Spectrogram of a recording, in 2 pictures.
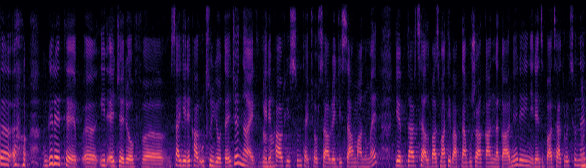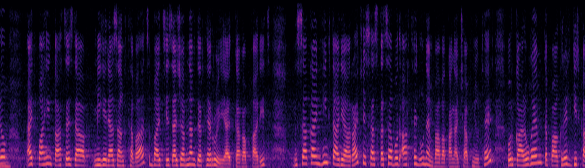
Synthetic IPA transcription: ɡəɾɛt̪ʰɛiɾɛd͡ʒɛɾɔvsɑjɛɾɛkʰɑjuɾut̪t͡sʰːunjɔt̪ʰɛd͡ʒənɑɛljɛɾɛtkʰɑɾuɾhisːunt̪ʰɛt͡ʃʰɔɾsɑuɾɛd͡ʒisɑhmɑnumɛɾ | jɛvd̪ɑɾt͡sʰjɑlbɑzmɑt̪ʰivɑknɑbuʒɑkɑnːəkɑɾnɛɾɛjiniɾɛnt͡sʰbɑt͡sʰɑt̪ɾut͡sʰjunːɛɾɔv | ɑjt̪pɑɦinkɑɾt͡sɛsʰd̪ɑmijɛɾɑzɑŋkt̪ʰəvɑt͡sbɑjt͡sʰjɛsɑjt̪ʒɑmɑnɑkd̪ɛrɦɛrujɛjiɑjt̪ɡɑʁɑpʰɑɾit͡sʰ | sɑkɑjnɦiŋɡt̪ɑɾiɑrɑt͡ʃʰjɛshɑskɑt͡sʰɑvːɔɾɑɾt̪ʰɛnunɛmbɑvɑkɑnɑt͡ʃʰɑpnjut̪ʰɛɾ | vɔɾkɑɾɔʁɛmt̪əpɑɡɾɛlɡiɾkɑ

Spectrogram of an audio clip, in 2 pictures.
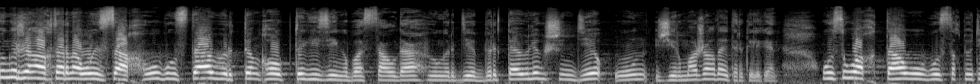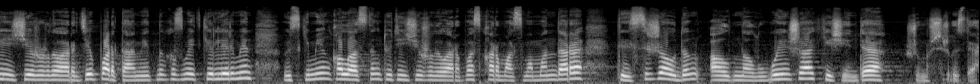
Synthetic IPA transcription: wɵŋɪɾʒɑɴɑlˠəqt̪ɑɾənɑwo̞jsɑqwo̞blˠəst̪ɑwɵɾt̪ːɪŋqʰɑwəp̚t̪əkʲʰe̞ze̞ŋʲɪbɑst̪ɑlˠd̪əwɵŋɪɾd̪e̞bɪɾt̪ʰæwlɪkɪʃɪnd̪e̞wo̞nʒijəɾmɑʒɑʁd̪ɑjt̪ʰæɾkʲe̞lɡʲe̞̰nwo̞səwɑqə̥t̪ːɑwo̞blˠəst̪əq̚t̪ʰɵt̪e̞nʃe̞ʒo̞ɾd̪ɑlˠɑɾəd̪e̞part̪amʲe̞nt̪ɪnɪɴqʰəzme̞t̪kʲe̞ɾle̞ɾɪme̞nwɵskʲeme̞ɴqʰɑlˠɑsənəɴt̪ʰɵt̪e̞nʃe̞ʒoɾd̪ɑlˠɑɾəbɑsqɑɾmɑsəmɑmɑnd̪ɑɾət̪ʰɪlsɪzʒɑwd̪əɴɑlˠd̪ənɑlˠubo̞jənʃɑkʲʰe̞ʃe̞nd̪ɪ | ʒ̥ʊməsʒ̥ʏɾɡʲɪ̰zd̪ɪ̰

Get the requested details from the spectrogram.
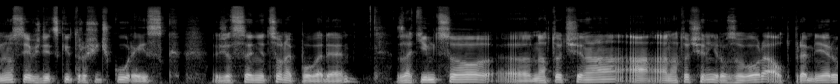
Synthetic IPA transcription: nost̪jɛvʒdɪt͡skɪt̪ɾoʃɪt͡ʃkuɾɪskʒɛsɛɲɛt͡so̞nɛpo̞vɛdɛzaciːmt͡so̞ | nat̪o̞t͡ʃɛnaːa̰nat̪o̞t͡ʃɛniːɾozɦo̞vo̞ɾa̰ʔot̪pɾɛmɪjɛɾo

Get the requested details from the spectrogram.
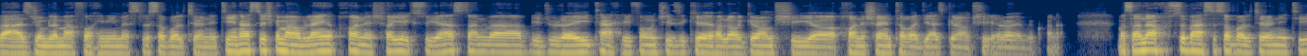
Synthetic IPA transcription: væːzd͡ʒo̞mle̞mæfɒːɦiːmiːme̞slesɒbɒlt̪ʰe̞ɾnit̪ʰiiːnhæst̪e̞ʃce̞mæʔmuːlæninxɒːne̞ʃhɒːjeje̞csuːje̞hæst̪ænvæje̞d͡ʒuːɾɒːjiːt̪ʰæhɾiːfe̞unt͡ʃʰiːziːcʰe̞ɦɒːlɒːɡɾɒːmʃiːjɒːxɒːne̞ʃhɒːjeent̪ʰe̞ɣɒːd̪iːæzɡɾɒːmʃḭʔe̞ɾɒːe̞miːkʰo̞̰næ̰n | mʔæsælænd̪æɾxo̞su̥se̞bæhse̞sɒbɒlt̪ʰe̞ɾnit̪ʰiː

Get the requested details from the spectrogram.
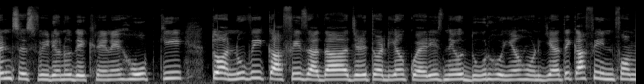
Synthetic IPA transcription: əɳʈsɪsʋiːɖijoːnũːd̪eːkʰɾeːneːɦoːpkɪ | t̪ʊɦaːnũːʋiːkaːfiːzjaːd̪aːd͡ʒeːɽeːt̪ʊaːɖɪjãːkʊʋɛːɾiːznẽːoːd̪uːɾɦoːijãːɦoːɳɡɪjãːt̪eːkaːfiːɪnfʰɔːɾm

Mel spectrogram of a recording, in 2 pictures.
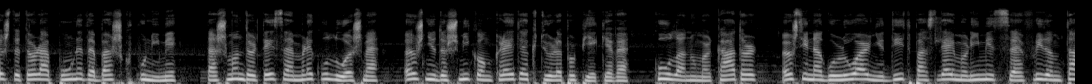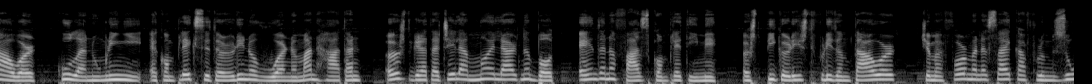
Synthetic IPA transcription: əʃt̪ət̪əɾapunɛðɛbaʃkpunimi | t̪aʃmənd̪əɾt̪ɛsaɛmɾɛkulˠuɛʃmɛ | əʃ̬t̪ɲəd̪əʃmikɔŋkɾɛt̪ɛkə̥t̪yɾɛpəɾpjɛkjɛvɛ | kulˠanuməɾkat̪əɾ | əʃt̪inaɡuɾuaɾɲəd̪it̪paslajməɾimit̪sɛfɾid̪əmt̪awəɾ | kulˠanumɾiɲiɛkɔmplɛksit̪ərinɔvuaɾnəmanɦat̪ən | əʃt̪ɡɾat̪at͡ʃɛlaməɛlaɾt̪nəbɔt̪̚ | ɛnd̪ɛnəfazkɔmplɛt̪imi | əʃt̪̚pikəɾiʃt̪fɾid̪əmt̪awəɾ | cəmɛfɔɾmənɛsajkafɾəmzu

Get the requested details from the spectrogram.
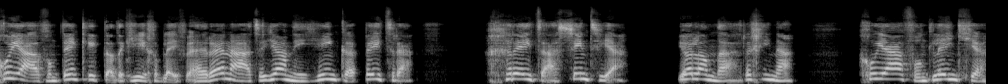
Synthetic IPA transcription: χujəaːvɔnt̚dɛŋkɪɡ̚dɑtɪkɦiːɹχəblḛjvə̰nrɛnaːtəjɑniɦɪŋkəpejtra̰ | χrejta̰sɪntʰia̰ | jolɑndarəχina | χujəaːv̥ɔntlejncə

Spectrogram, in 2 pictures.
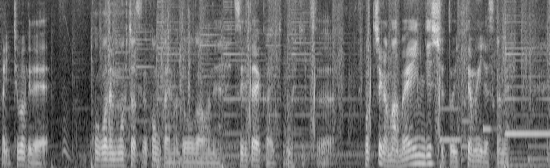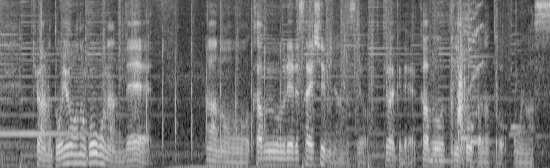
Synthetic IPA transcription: ha̰ḭt̪ːoiɯ̟βake̞d̪e̞̰ | ko̞ko̞d̪e̞mo̞ːçʲi̥t̪o̞t͡sɨkõ̞ŋkaino̰d̪o̞ːɡaβane̞çɨ̥t͡sɨɾʲit̪aikait̪o̞mo̞̰ːçi̥t̪o̞t͡sɨ̰ | ko̞tt͡ɕːiɡamaːme̞ːĩɲd̪iɕɨt̪o̞it̪ːe̞mo̞iːd̪e̞sɨ̥kane̞ | kʲo̞ːβanod̪o̞jo̞ːno̞ɡo̞ɡo̞nãnd̪e̞ | ano̞kʰabɯ̟oɯ̟ɾe̞ɾɯ̟saiɕɨːbʲinãnd̪e̞sɨjo̞̰t̪ːoi̟βake̞d̪e̞̰kʰabɯ̟ot̪ːe̞iko̞ːkanat̪o̞̰o̰mo̞imasɨ̥

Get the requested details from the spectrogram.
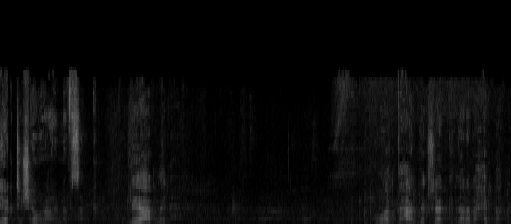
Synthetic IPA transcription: jækt̪eʃæːweɾʕa̰lænæfsæ̥k | leːʕabmenhæ | howːæʔent̪æʕand̪ækʃækːʔenːʔænæbeħebːhæ

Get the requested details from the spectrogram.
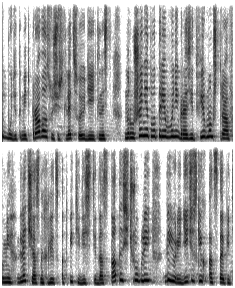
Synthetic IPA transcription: ɪbudʲɪt̪ɪmʲetʲpɾavəɐsʊɕːɪst̪vlʲætʲsvɐjudʲejɪtʲɪlʲnəsʲtʲnəɾʊʂɛnʲɪjəɛt̪əvət̪ɾʲe̞bəvənʲɪjəɡɾɐzʲit̪fʲirməmʂt̪ɾafəmʲɪd̪lʲɐt͡ɕasnɨxlʲit̪sɐt̪pʲɪtʲidʲɪsʲɪ̥tʲɪd̪ɐst̪at̪ɨsʲɪ̥t͡ɕrʊblʲejd̪lʲɐjʊɾʲɪdʲit͡ɕɪskʲɪxɐt̪st̪apʲɪtʲi

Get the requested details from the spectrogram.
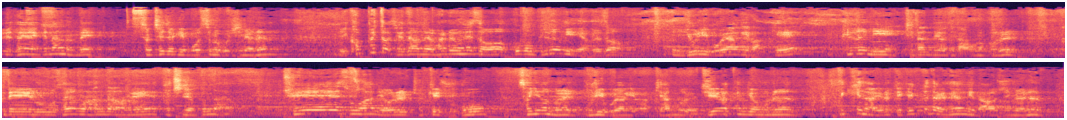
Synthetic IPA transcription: ɯɭsʰʌɲjʌŋik͈ɯnːanːɯnde̞ | t͡ɕʌnt͡ɕʰe̞d͡ʑʌɡinmoɭs͈ɯmɯɭpoɕʰimjʌnɯn | ikʰʌmpʰjutʰʌt͡ɕe̞danɯɭɸwaɾjoŋɦe̞s̬ʰʌp͈oɡɯnpʰiɭːɯmiɦejokɯɾe̞sʰʌ | ijuɾimojaɡepak̚k͈e | pʰiɭːɯmit͡ɕedandeʌd͡ʑinaonɯnɡʌɾɯɭ | kɯde̞ɾosʰʌɲjʌŋɯɭɦandaɯme̞put͡ɕʰimjʌnk͈ɯnːajo̰ | t͡ɕʰwe̞sʰoɦanjʌɾɯɭt͡ɕʌp̚k͈ed͡ʑuɡo | sʰʌɲjʌŋɯɭjuɾimojaɡepak͈eɦanɡʌejot͡ɕieɡatʰɯnɡjʌŋunɯn | tʰɯkʰinaiɾʌkʰe̞k͈ek͈ɯdaɡesʰʌjʌŋinaod͡ʑimjʌnɯn

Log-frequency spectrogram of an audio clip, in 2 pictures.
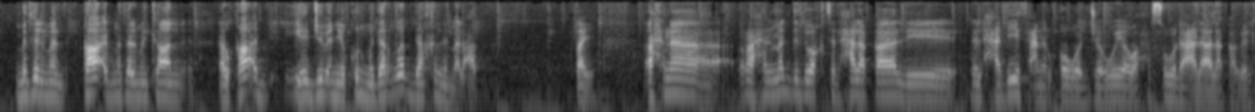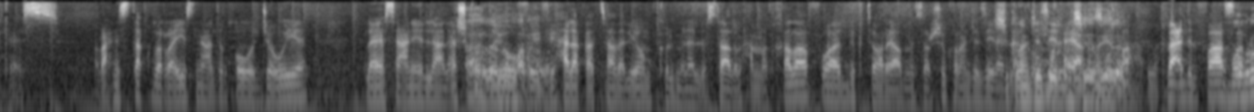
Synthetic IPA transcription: mɪθlmanqɑːʔɪd̪̚mɪθlmɪnkaːnʔɪlqɑːʔɪd̪jad͡ʒɪbʔanːjakuːnmʊd̪ɑrˤːɪbd̪aːxɪlɪlma̰lʕa̰b̚ | t̪ˤɑjːɪb̥ʔɪħnaɾˤɑːħnmad̪ːɪd̪wɑqt̪ɪlħalɑqɑlilɪlħad̪iːθʕanɪlqʊwːald͡ʒawːɪjːawɪħʊsˤuːlaʕa̰laʔla̰qɑ̰bɪlka̰ʔs | ɾˤɑ̰ːħnɪst̪aqbɪlɾˤɑʔiːsnaːd̪ɪlqʊwːald͡ʒawːɪjːa | lajasaʕniʔɪlːaʔanʔaʃkʊɾˤðˤʊjuːfifiħalɑqɑhaːðaljoːmkʰʊlːmɪnɪlʔʊst̪aːðmħamːad̪xɑlˤɑfwɪd̪ːʊkt̪ʰoːɾɪjɑːðˤmɪsɾʃʊkɾˤɑnd͡ʒaziːlaaɾaiːajaːkʊmːɑ̰ːbaʕd̪ɪlfɑːsˤ

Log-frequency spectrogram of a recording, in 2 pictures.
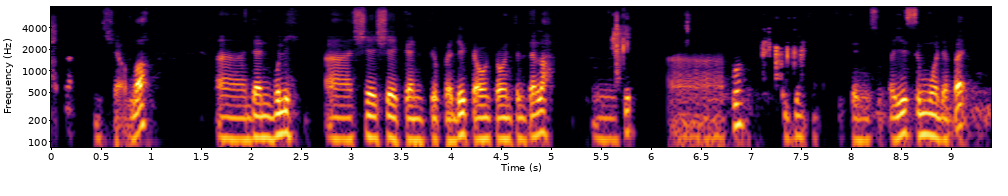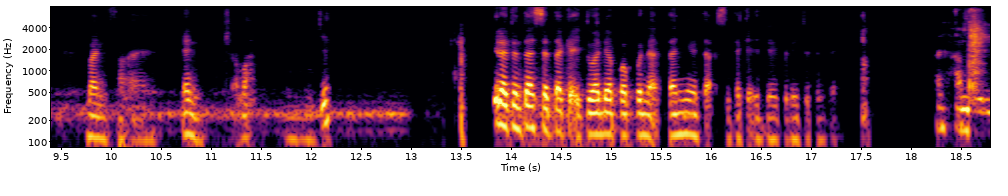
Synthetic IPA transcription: a | inʃa̰ʔə̰lːɑh | ədanbolɛh | ʔəʃɛʃɛrkankəpadakawankawant̪ənt̪anlah | uke | ʔə̰a̰pəbəɡunt͡ʃanaʔ̚kit̪ənĩsupajasəmũadapat̪̚manfa̰ʔat̪̚janinʃaʔə̰lˠˤːɑhuken | kilaht̪ənt̪ansət̪akat̪it̪uadaapapənːa̰ʔt̪aɲə̃t̪a̰ʔsət̪aka̰t̪idaɾipadait̪ut̪ənt̪an | alhamdul

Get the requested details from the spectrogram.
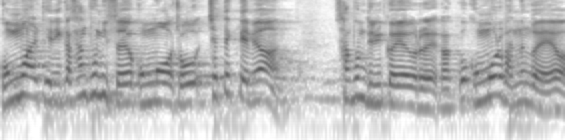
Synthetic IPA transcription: koŋmoɦaɭt͈ʰeɲik͈asʰaŋpʰumis͈ʌjokoŋmot͡ɕot͡ɕʰetʰe̞k̚t͈we̞mjʌn | sʰaŋpʰumdɯɾik͈ʌeoɾekak̚k͈okoŋmoɾɯɭpanːɯnɡʌe̞jo

